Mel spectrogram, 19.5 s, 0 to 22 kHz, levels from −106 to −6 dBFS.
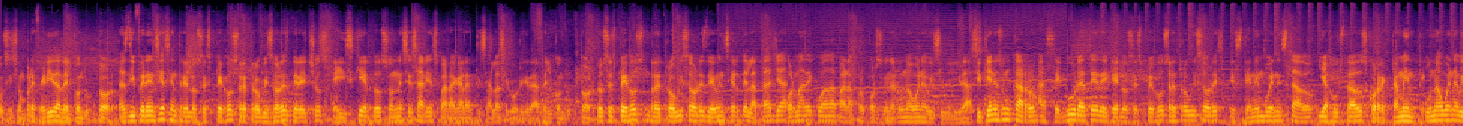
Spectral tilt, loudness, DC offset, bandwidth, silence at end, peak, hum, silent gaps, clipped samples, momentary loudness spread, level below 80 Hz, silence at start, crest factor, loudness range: -5 dB/octave; -25 LUFS; under 0.1%; over 20 kHz; 0 s; -4 dBFS; none; none; under 0.1%; 8 LU; -46 dBFS; 0 s; 20 dB; 3 LU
